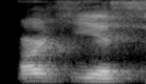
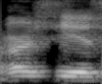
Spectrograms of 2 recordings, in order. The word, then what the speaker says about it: Arceus: Today we are going to be doing Legends Arus or Archus or AR what like however you pronounce it there like there there's been a lot of stuff how you pronounce it either Arus Archus or Arcus. I say Arus.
